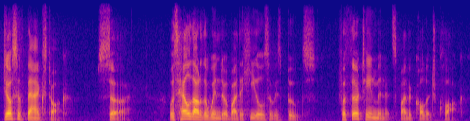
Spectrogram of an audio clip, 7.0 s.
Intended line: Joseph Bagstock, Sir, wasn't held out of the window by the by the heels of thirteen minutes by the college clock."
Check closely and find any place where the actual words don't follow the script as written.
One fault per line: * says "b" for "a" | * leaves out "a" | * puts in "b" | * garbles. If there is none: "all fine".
* says "was" for "wasn't"
* says "heels of his boots for" for "by the heels of"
